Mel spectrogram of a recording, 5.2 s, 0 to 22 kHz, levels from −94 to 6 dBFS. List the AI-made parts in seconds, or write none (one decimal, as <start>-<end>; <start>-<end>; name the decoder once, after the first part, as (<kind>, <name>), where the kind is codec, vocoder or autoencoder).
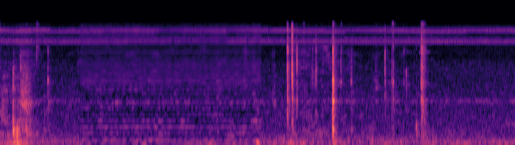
0.8-2.6 (vocoder, BigVGAN v2)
